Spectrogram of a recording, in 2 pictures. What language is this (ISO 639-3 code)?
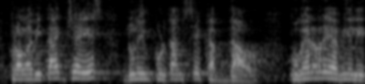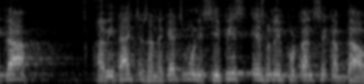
cat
